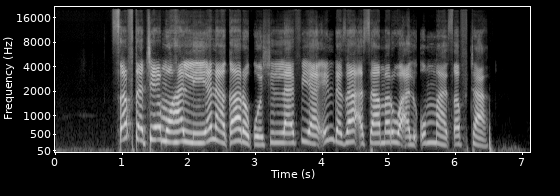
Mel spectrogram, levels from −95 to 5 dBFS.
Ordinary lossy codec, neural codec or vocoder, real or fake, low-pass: none; autoencoder, 48 kHz, 128 numbers a frame, DAC-VAE, trained on Japanese speech; fake; none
